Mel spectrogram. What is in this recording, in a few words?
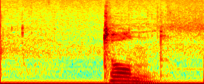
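"ton", Dutch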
